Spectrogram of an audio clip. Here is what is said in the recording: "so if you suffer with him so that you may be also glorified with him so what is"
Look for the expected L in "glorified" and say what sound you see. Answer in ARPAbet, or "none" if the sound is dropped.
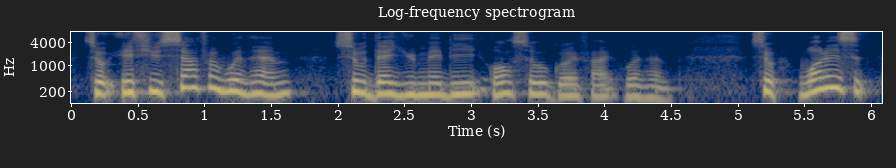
L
